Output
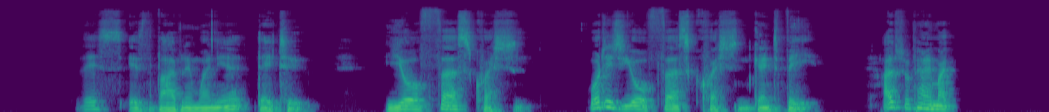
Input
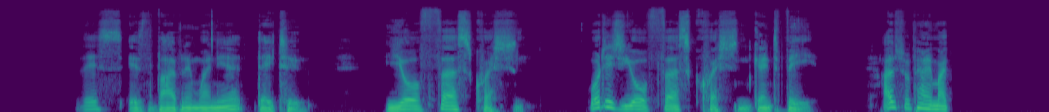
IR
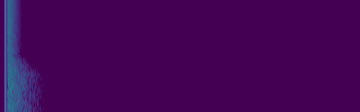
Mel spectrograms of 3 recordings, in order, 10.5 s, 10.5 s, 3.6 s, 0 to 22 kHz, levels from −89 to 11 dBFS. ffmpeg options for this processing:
-filter_complex "[0:a]asplit=2[s0][s1];[1:a]atrim=start_sample=2205,atrim=end_sample=4410[s2];[s1][s2]afir=irnorm=-1:irlink=0,volume=0.398[s3];[s0][s3]amix=inputs=2:normalize=0"

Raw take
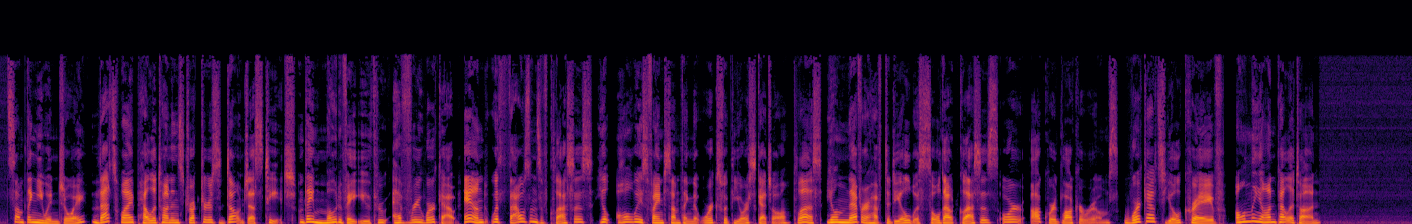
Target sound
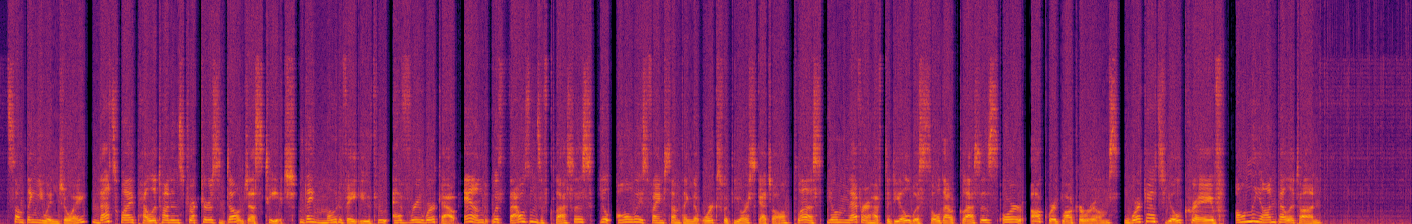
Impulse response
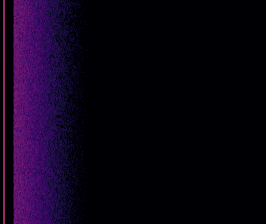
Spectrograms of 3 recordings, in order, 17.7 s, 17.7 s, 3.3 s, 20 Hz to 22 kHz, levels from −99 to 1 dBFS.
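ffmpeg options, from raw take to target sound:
-af "apsyclip=15.8,areverse,acompressor=threshold=0.141:ratio=5,areverse,aecho=1:1:2.3:0.59,acrusher=bits=6:dc=4:mix=0:aa=0.000001,aecho=1:1:16|32:0.133|0.141,volume=0.668"

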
